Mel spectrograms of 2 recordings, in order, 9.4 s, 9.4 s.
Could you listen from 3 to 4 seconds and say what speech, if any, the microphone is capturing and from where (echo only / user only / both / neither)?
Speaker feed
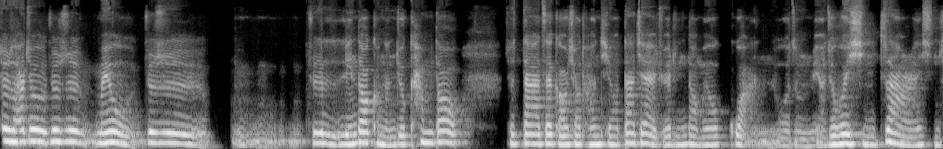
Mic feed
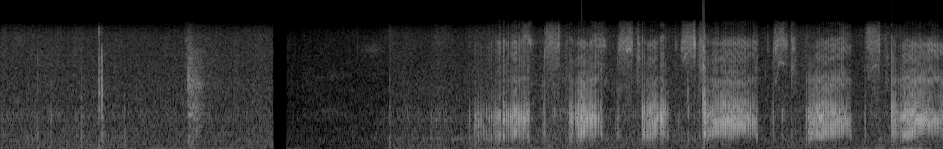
neither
